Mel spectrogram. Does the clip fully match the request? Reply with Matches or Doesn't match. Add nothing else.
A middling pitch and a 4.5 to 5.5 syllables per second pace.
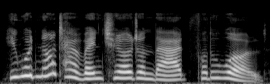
Doesn't match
